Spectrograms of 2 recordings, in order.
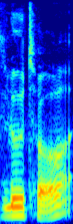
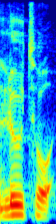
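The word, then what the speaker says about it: Lutho: All right, so my name is Luto, and I'm a... How do you spell that, sorry? Luto, L-U-T-H-O. Luto.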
